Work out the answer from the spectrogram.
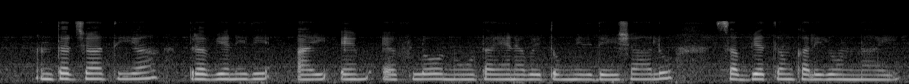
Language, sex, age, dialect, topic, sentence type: Telugu, female, 18-24, Telangana, banking, statement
